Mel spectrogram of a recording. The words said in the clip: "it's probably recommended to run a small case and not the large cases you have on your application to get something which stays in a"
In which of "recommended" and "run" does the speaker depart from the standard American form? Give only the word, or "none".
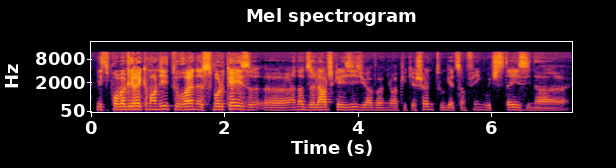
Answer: recommended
